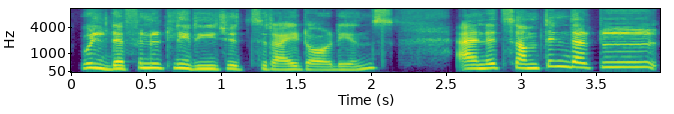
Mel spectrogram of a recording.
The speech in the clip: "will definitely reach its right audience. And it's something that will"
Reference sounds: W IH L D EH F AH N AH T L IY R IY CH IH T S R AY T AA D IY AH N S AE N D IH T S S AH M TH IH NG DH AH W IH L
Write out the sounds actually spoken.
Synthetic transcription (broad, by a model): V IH L D EH F AH N AH T L IY R IY CH IH T S R AY T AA D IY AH N S AE N D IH T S S AH M T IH NG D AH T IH L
